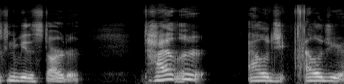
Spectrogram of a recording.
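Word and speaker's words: Tyler Allgeier: Tyler Algier, that's how you say it.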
